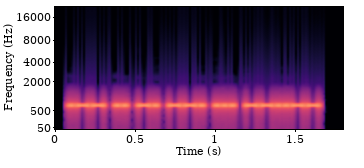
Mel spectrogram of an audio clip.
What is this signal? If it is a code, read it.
Morse code, heard as a keyed tone, about 50 wpm, 700 Hz. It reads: WINGS,
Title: A Sound Of Thunder 50wpm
